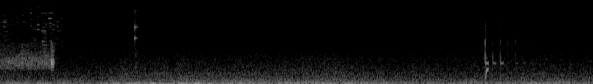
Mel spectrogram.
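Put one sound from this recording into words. Soft interface clicks sound as menus change.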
